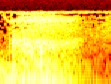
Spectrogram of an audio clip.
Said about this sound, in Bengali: তারপর আমার বিছানায় শুয়ে নাক ডাকিয়ে ঘুমোতে শুরু করলেন।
